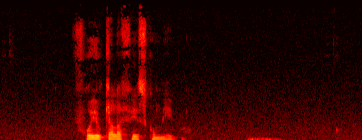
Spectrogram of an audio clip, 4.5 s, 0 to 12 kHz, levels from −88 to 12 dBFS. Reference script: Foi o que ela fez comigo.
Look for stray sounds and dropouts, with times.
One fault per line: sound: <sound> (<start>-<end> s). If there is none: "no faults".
no faults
